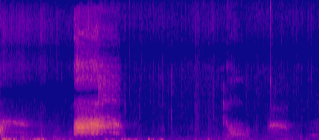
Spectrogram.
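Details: House crows calling angrily while gathering over rice food, fighting for it; one loud harsh caw stands out, followed by fainter distant caws and low rumbling background noise.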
